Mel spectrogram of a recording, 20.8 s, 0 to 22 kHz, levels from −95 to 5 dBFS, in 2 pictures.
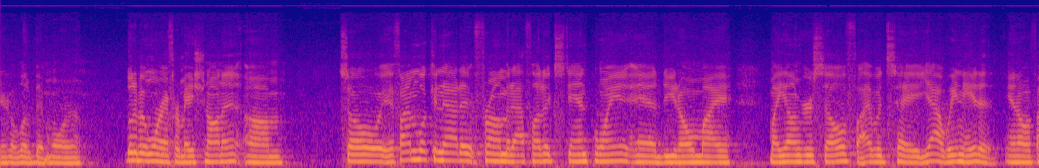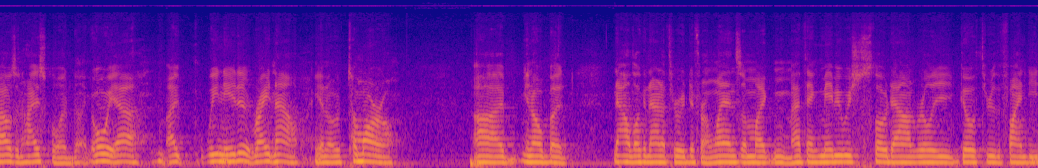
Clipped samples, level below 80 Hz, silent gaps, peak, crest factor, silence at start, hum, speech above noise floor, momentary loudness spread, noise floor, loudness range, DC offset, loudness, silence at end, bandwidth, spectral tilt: under 0.1%; -50 dBFS; none; -12 dBFS; 12 dB; 0 s; none; 28 dB; 6 LU; -51 dBFS; 2 LU; under 0.1%; -24 LUFS; 0 s; 19.5 kHz; -8 dB/octave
